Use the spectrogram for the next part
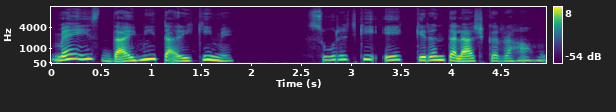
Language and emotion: Urdu, sad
